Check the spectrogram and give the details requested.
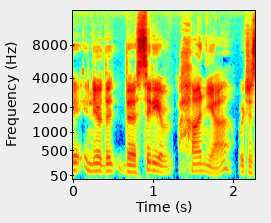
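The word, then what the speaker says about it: Chania: to this uh near the the city of Hanya which is spelled c-h-a-n-i-a and there was a an island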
